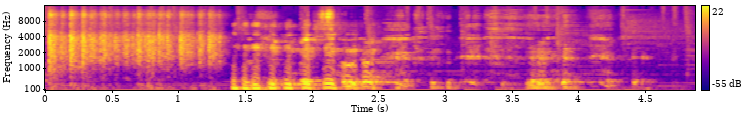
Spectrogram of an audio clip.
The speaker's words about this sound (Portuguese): O teclado dele batendo. Tô mesmo. O teclado batendo.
